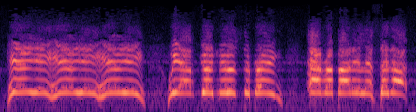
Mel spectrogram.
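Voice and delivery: high ringing crier's shout; town crier. Acted.

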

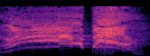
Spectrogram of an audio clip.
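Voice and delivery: high, wailing shout to an idol; hammed-up worshippers crying out; mock frantic cry. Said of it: "They're jumping".

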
